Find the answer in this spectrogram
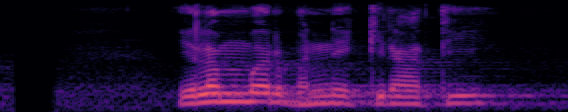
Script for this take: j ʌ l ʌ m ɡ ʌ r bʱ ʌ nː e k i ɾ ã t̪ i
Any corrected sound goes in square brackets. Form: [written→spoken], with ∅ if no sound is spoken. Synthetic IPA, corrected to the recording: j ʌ l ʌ m [ɡ→b] ʌ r bʱ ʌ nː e k i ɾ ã t̪ i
